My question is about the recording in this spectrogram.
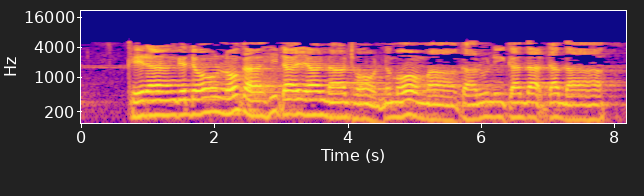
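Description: A man chanting Pali verses in a sustained, melodic recitation, starting after a short pause about a second in.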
